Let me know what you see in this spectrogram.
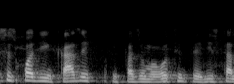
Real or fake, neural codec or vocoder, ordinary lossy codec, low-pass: real; none; none; 5.4 kHz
